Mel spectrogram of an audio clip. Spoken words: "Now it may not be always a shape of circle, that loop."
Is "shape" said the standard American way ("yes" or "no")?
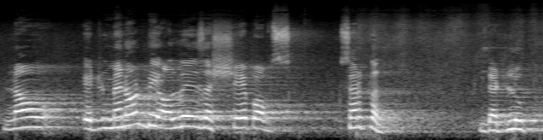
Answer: yes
